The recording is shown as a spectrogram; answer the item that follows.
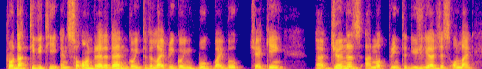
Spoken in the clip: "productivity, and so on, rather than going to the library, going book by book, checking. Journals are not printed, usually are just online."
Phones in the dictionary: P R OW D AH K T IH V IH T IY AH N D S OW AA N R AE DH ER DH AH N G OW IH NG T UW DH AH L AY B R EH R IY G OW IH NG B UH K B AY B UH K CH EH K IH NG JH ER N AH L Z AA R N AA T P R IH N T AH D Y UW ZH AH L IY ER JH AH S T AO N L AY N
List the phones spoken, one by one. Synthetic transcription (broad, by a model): P R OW D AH K T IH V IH T IY AH N D S OW AA N R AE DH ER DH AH N G OW IH NG T UW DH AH L AY B R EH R IY G OW IH NG B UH K B AY B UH K CH EH K IH NG JH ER N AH L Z AA R N AA T P R IH N T AH D Y UW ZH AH L IY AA JH AH S T AO N L AY N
